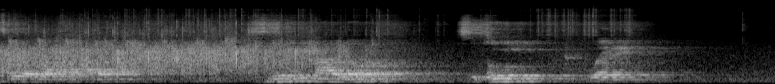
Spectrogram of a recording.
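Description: A man speaks with animation into a microphone over loudspeakers in an echoing hall.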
